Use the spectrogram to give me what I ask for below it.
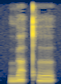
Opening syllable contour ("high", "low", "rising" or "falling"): low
